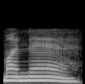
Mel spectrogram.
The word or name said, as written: Monnet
